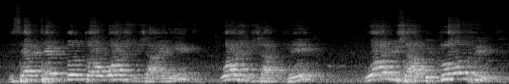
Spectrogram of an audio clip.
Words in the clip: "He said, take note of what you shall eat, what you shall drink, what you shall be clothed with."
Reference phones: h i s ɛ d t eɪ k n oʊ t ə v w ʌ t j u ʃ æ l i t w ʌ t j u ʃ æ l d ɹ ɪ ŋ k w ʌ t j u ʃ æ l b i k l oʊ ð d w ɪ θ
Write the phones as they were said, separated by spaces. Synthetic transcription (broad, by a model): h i s ɛ d t eɪ k n oʊ t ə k w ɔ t j u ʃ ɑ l i t w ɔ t j u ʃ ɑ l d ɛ k w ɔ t j u ʃ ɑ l b i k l oʊ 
